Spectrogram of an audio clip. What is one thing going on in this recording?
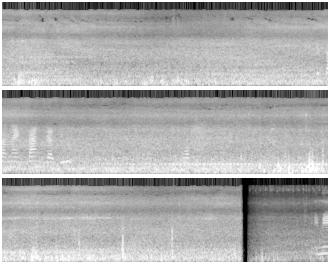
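Traffic rumbles along a city street.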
